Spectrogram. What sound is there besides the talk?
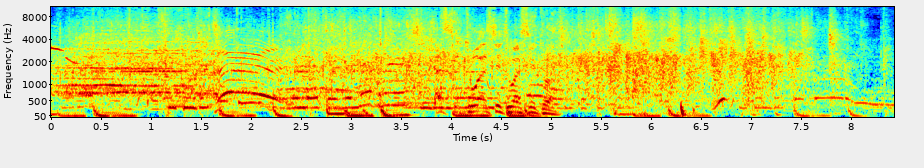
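audience applauding and cheering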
